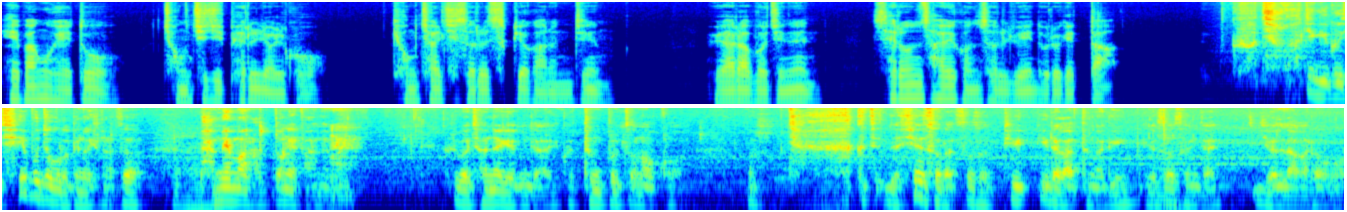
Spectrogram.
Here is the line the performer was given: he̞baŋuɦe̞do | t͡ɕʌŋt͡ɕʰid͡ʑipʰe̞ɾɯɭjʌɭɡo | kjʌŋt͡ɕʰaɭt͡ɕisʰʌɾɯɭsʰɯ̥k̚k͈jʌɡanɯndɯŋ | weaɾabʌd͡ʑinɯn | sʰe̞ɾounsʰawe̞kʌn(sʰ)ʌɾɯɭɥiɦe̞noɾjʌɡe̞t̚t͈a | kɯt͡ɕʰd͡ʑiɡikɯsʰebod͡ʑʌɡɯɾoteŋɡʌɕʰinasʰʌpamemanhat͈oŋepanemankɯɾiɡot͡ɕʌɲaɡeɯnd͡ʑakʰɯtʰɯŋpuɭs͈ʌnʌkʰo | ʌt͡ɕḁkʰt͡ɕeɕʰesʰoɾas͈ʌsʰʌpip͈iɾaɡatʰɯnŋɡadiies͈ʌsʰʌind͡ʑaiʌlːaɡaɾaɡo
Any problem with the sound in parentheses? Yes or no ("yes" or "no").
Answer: no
